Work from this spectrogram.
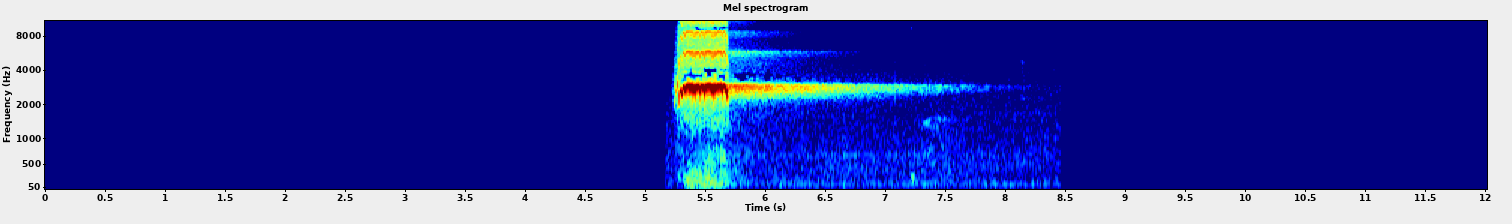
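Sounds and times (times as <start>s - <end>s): shrill whistle blast: 5.3s - 7.2s.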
